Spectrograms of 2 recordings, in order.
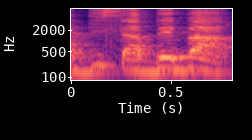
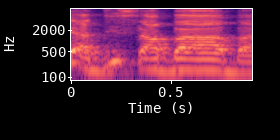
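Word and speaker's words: Addis-Abeba: addis abeba en ethiopie on dit pas 10 abeba ont dit addis ababa a dit chabab parce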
